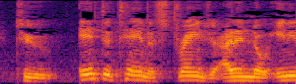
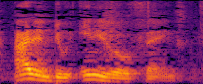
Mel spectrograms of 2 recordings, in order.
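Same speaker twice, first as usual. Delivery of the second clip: usual speaking voice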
